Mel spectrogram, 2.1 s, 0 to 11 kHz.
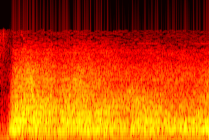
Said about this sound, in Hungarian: Csak a repülők zaja. Ez volt minden, ami zavarhatta időnként a megemlékezést az új köztemető 301-es parcellájánál.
